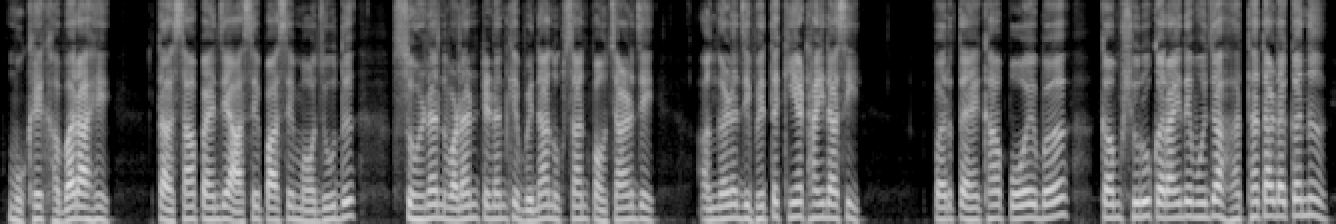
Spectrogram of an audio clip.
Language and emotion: Sindhi, fearful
